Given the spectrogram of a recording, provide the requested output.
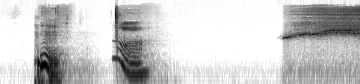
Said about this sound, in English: It is a kettle boiling.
